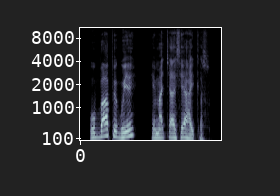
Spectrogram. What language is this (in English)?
Gofa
